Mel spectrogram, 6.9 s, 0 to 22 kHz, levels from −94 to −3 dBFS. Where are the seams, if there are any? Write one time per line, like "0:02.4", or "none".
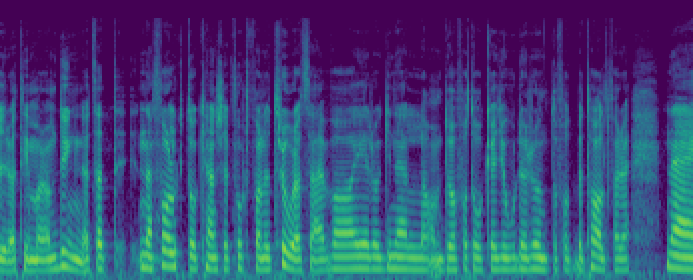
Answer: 0:00.9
